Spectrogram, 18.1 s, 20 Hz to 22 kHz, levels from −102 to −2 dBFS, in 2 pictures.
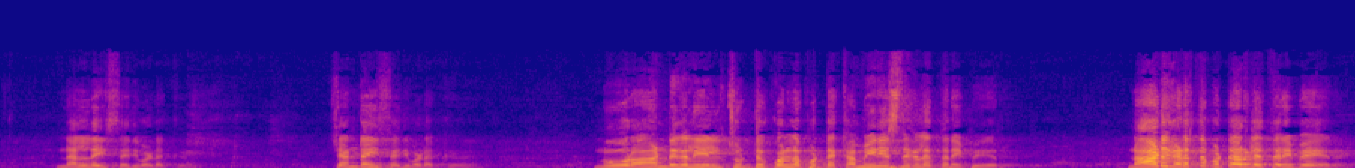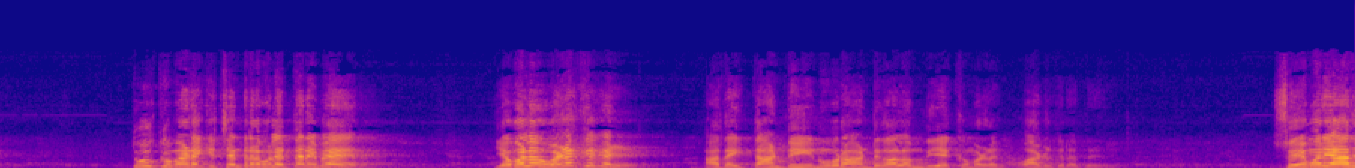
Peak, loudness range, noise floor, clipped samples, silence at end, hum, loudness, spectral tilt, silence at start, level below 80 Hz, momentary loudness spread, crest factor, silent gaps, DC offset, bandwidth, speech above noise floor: -6 dBFS; 9 LU; -71 dBFS; under 0.1%; 0 s; none; -31 LUFS; -2.5 dB/octave; 0.4 s; -60 dBFS; 20 LU; 28 dB; none; under 0.1%; 15.5 kHz; 39 dB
